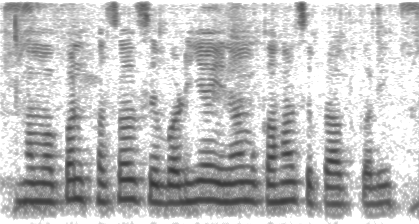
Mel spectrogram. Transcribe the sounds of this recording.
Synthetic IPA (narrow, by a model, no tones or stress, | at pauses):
ɦəməpənpʰəsəlsebəɽ̤ijaɪnaːmkəɦãsepɾaːp̚t̪̚kəɾĩ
